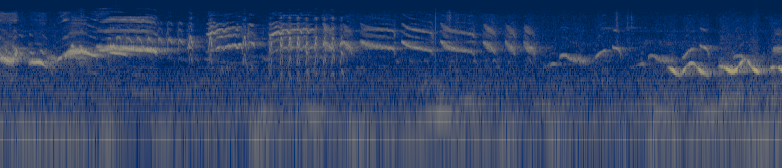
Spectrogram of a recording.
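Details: Chinese hwamei in a cage giving varied song: bright whistled slurs at first, then a burst of rapid, harsh clicking notes, ending in loud looping whistles that rise and dip.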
